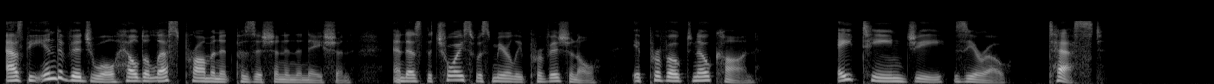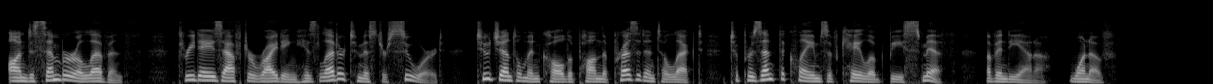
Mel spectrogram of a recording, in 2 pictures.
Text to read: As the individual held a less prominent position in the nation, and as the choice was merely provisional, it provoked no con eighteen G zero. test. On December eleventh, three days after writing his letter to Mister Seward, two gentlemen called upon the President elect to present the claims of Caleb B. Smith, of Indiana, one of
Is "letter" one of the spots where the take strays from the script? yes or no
no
